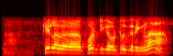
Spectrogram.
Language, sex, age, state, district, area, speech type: Tamil, male, 60+, Tamil Nadu, Dharmapuri, rural, conversation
